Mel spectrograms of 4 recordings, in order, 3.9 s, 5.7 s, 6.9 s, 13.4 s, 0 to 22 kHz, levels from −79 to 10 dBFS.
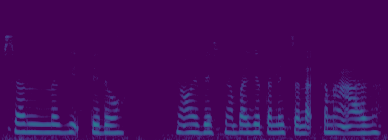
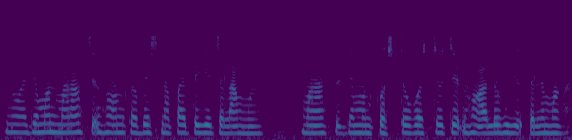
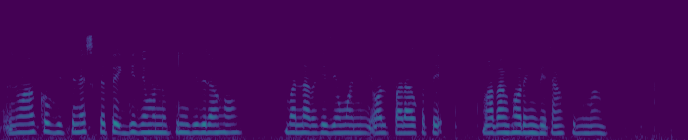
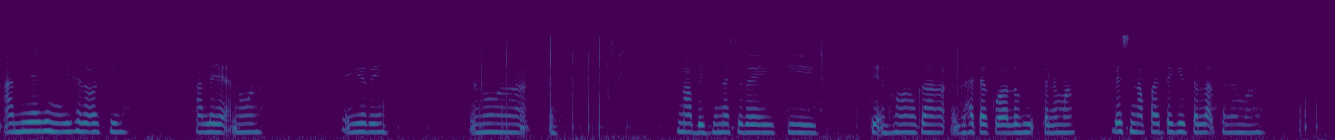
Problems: background sounds at intervals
